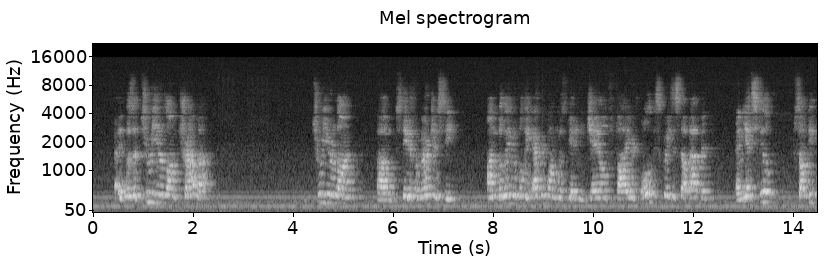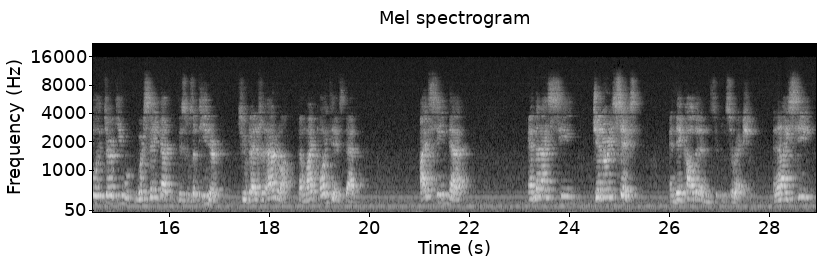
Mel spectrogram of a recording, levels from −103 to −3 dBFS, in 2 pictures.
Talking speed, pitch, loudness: 135 wpm, 180 Hz, -28 LUFS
